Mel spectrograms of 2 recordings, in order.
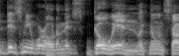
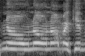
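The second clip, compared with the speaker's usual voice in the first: mock pleading mother; 7 semitones higher, 4 dB louder than usual. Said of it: "And she's like".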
